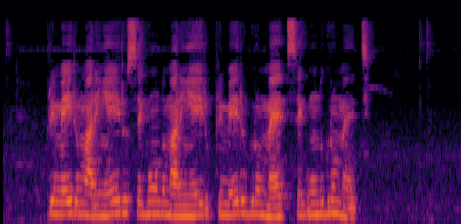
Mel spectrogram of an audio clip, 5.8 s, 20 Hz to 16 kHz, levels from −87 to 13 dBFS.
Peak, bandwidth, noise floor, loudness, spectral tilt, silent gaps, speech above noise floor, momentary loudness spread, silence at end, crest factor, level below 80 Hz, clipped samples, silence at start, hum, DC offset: -8 dBFS; 11.5 kHz; -61 dBFS; -25 LUFS; -4.5 dB/octave; none; 36 dB; 6 LU; 1.15 s; 18 dB; -62 dBFS; under 0.1%; 0.6 s; none; under 0.1%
